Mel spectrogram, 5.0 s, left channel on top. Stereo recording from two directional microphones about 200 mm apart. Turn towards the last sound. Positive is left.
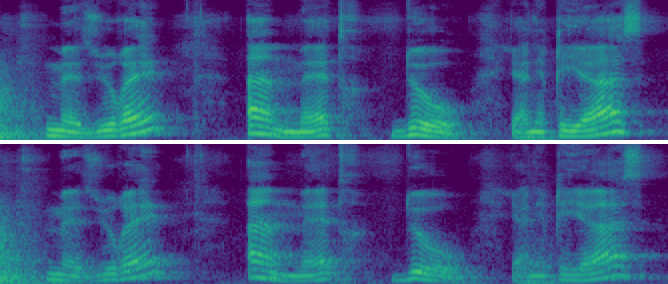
turn(degrees=35)  # may be behind; listen again after turning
